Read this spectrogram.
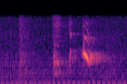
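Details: A few soft, abrupt little bursts, the last with a brief squeaky chirp, from a cat named Ava with hiccups.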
